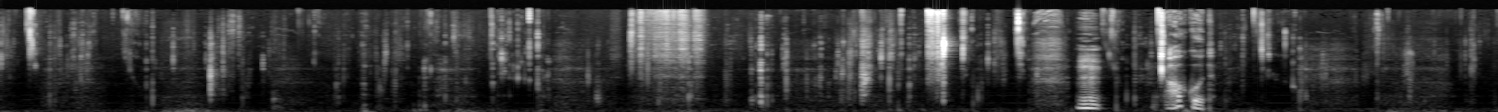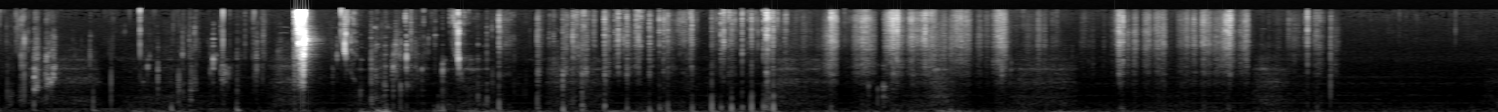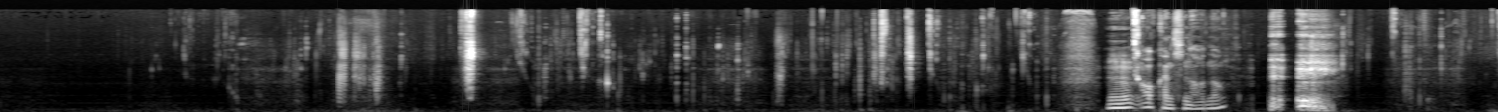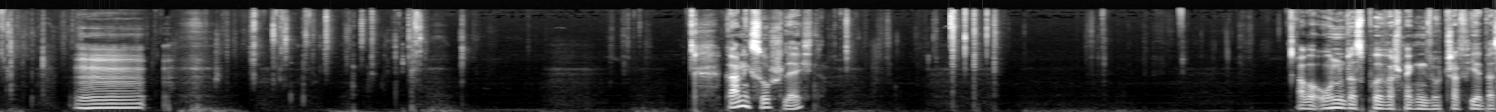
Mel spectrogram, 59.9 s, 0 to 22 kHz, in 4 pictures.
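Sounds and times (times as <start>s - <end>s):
crunching hard candy: 0.0s - 28.4s, 31.7s - 40.6s, 42.2s - 49.7s.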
